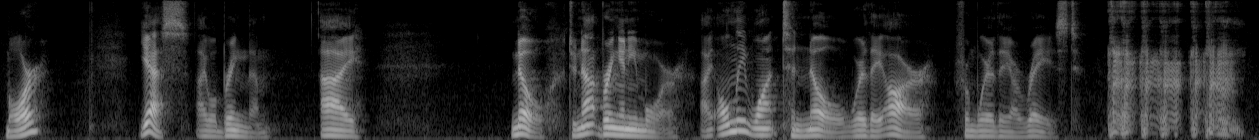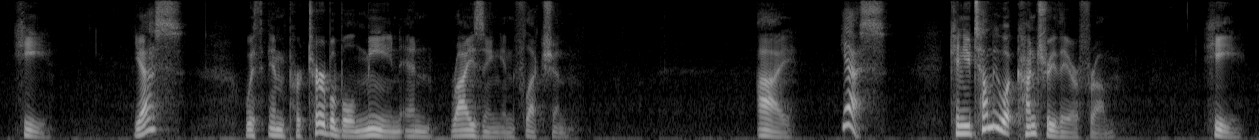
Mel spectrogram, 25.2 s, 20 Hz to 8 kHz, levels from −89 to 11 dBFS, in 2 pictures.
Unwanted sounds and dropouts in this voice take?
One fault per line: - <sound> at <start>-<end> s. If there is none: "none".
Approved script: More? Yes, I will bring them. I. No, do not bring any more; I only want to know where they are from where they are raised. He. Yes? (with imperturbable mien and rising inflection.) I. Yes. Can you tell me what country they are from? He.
- throat clearing at 11.1-12.5 s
